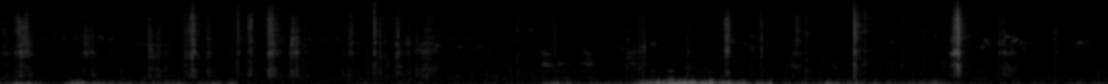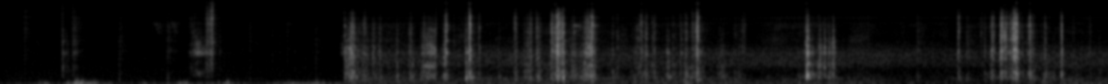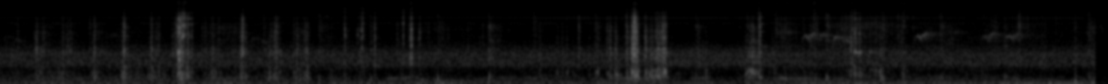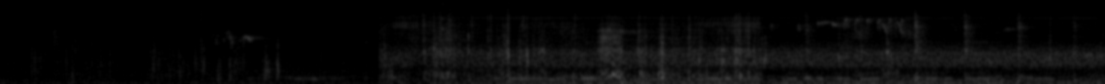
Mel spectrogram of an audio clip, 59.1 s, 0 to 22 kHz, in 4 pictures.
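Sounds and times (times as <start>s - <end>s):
small hard objects clinking: 25.4s - 44.2s.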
